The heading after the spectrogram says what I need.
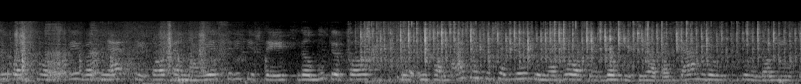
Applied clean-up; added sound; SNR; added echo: none; Bicycle; -1 dB; reverberation time 0.8 s.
